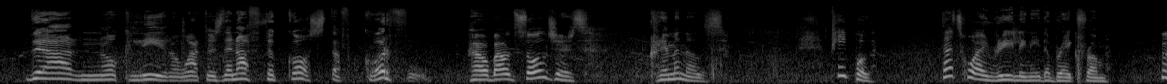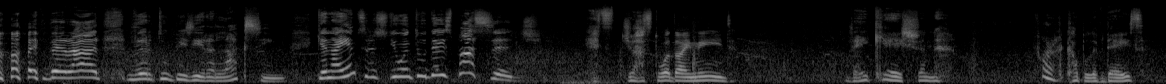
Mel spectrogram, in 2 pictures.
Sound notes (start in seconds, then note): 11.6 laughs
